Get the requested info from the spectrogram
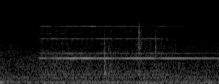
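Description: Corded desk telephone ringing: one ring of about a second, starting about half a second in.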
